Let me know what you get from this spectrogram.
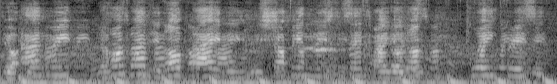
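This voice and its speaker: A woman's voice: on the high side, poor audio. A Nigerian woman, a native Igbo speaker, giving an informal health talk as a doctor in an emphatic, conversational way. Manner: emphatic, conversational, repeats words for stress. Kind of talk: informal public health talk to a community group.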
